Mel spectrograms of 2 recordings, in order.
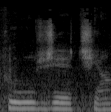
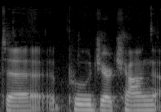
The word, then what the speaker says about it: Pu Zhiqiang: I believe his name is pronounced Pu Zhiqiang. MR RATHKE: Yes. We are deeply concerned that Pu Zhiqiang, a prominent Chinese defense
